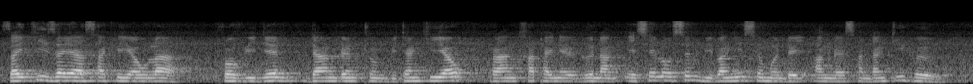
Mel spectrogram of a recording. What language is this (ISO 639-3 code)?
brx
